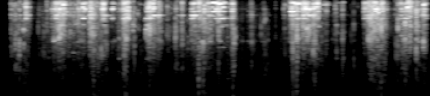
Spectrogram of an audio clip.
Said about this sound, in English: The sound you just heard was the recording of someone rattling some keys.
